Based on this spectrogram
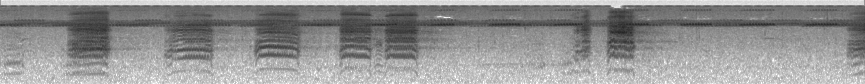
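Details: Red-shouldered macaw, Brazilian bird of the Pantanal fauna, free in nature: a series of harsh, raspy, arched squawks with rich harmonics, repeated about every half second, over a steady high insect whine.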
